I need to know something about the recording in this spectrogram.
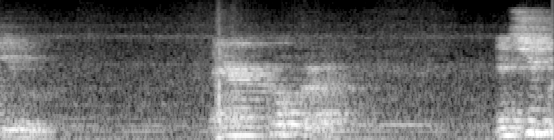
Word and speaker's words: Aarakocra: Aarakocra. And she pronounces it correctly.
